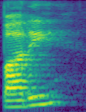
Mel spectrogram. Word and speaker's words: buddy: So between buddy and body, a body, my jaw is more open, my tongue is more pushed down. BB buddy, my tongue is more flat, central in my mouth, and I have that schwa sound.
